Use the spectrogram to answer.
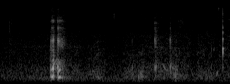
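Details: Hiccups in a baby.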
